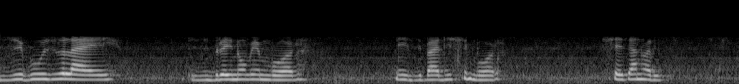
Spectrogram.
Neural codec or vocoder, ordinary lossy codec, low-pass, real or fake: codec, 16 kHz, 8 kbps, FunCodec, trained on LibriTTS, 25 frames a second; none; 3.6 kHz; fake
